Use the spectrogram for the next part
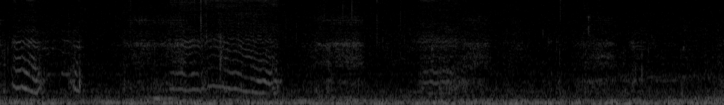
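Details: A litter of ten Boxer, American Bulldog and Labrador puppies cries with thin, quavering whines that slide downward, several overlapping calls in a row, over a constant low background hum.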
